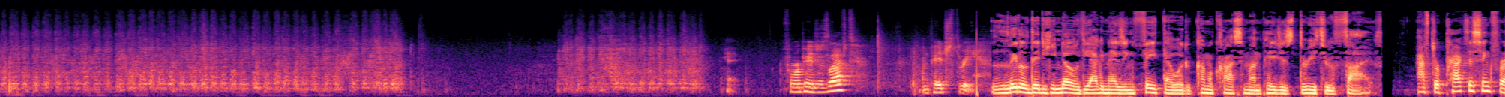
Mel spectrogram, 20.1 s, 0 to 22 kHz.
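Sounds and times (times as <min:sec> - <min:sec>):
marker scribbling on paper: 0:00.0 - 0:05.4, 0:07.4 - 0:09.4.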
